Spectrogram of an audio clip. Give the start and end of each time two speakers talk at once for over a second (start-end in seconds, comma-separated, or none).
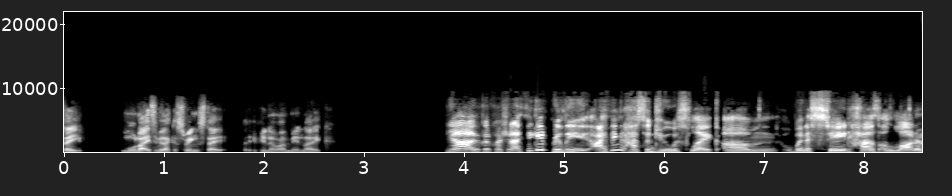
none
